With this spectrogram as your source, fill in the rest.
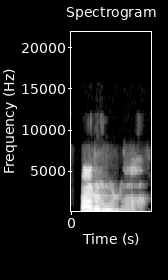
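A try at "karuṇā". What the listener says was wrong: Karuna. With a retroflex N. Karuna. Yeah, Karuna.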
